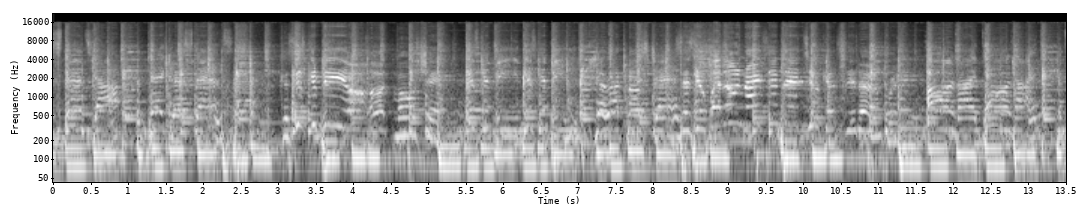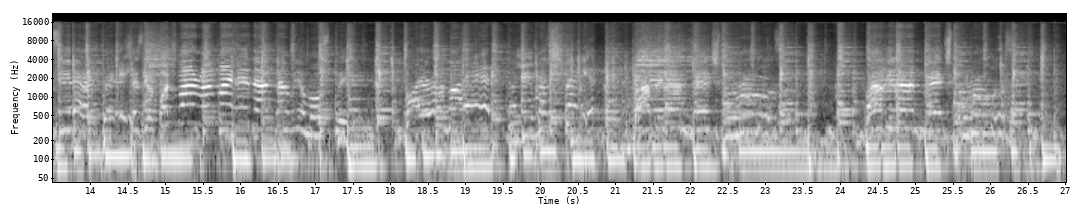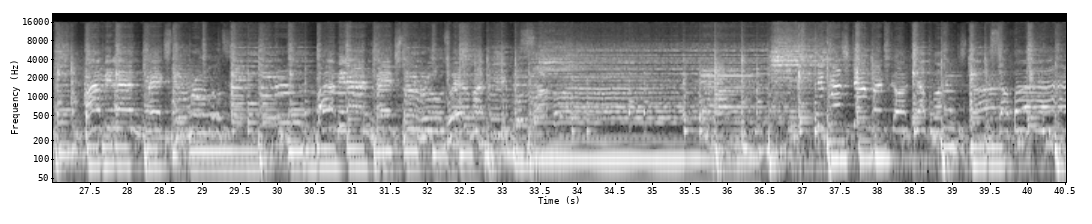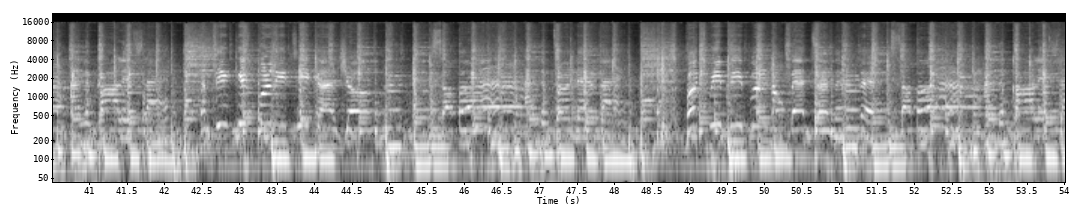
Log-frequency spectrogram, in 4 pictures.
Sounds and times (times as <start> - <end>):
Drum: 0.0 - 54.0
Ska: 0.0 - 54.0
Singing: 3.0 - 23.4, 24.2 - 26.6, 27.3 - 34.8, 37.0 - 48.2, 49.0 - 54.0.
